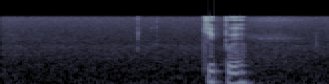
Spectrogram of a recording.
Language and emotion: Russian, neutral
